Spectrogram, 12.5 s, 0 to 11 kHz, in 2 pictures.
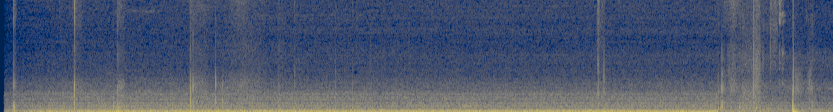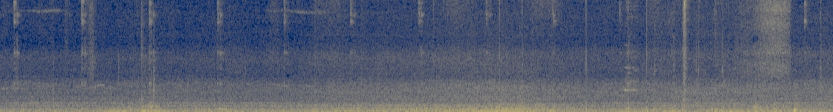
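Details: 1994 Ford F-150 4x4, TTB front, lockout hubs free, idling with low rumble then one dull clunk as brake releases, mostly in reverse going downhill; source unknown.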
